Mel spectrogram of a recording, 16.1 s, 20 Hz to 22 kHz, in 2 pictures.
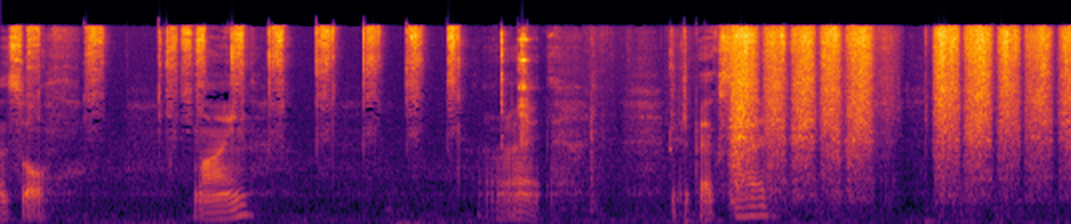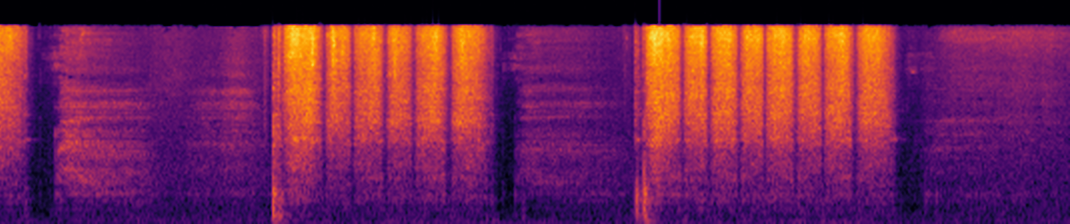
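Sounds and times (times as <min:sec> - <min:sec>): stone scraping on sandpaper: 0:00.6 - 0:03.2, 0:05.4 - 0:08.3, 0:12.8 - 0:14.8.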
